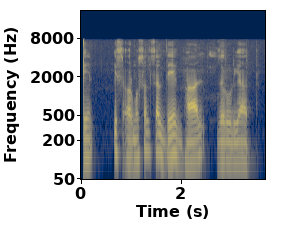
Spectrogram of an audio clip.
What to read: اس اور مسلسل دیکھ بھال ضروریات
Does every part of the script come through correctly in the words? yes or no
yes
